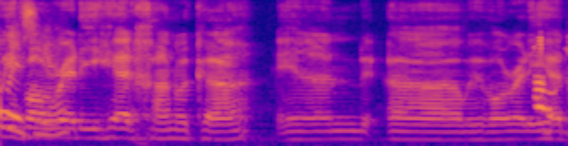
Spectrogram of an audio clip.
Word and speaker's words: Hanukkah: already had Hanukkah and we've already Oh, had the no, it's solstice. pronounced Chinooka, just so you know.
